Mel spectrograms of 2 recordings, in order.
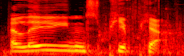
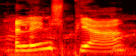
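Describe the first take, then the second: First: The name is pronounced in a Japanese style. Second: The name is pronounced in an English style. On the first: "the way Japanese pronounce" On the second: "isn't it in English?"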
